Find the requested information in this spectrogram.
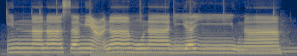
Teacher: Hukumnya idgham bi gunnah karena fathatain bertemu dengan huruf ya dibaca dengung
